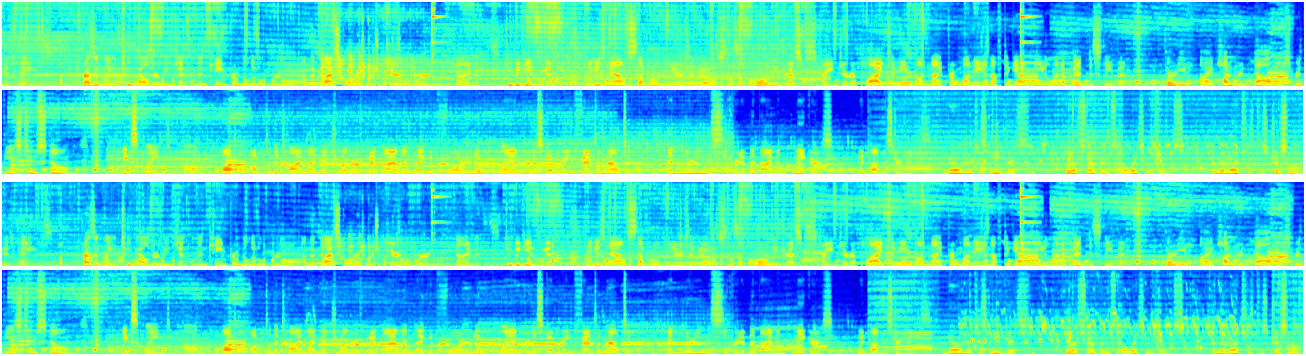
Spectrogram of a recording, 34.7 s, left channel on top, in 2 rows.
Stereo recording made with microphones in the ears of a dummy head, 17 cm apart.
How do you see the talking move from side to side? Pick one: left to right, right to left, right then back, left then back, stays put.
stays put.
